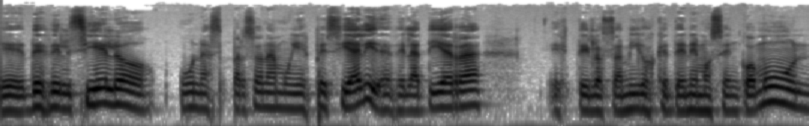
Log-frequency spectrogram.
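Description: A woman speaks fairly slowly in a very deep, low voice with a dark, mellow tone on a very clean recording with a silent background. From Argentina, La Pampa. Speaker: radio host. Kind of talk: radio interview.

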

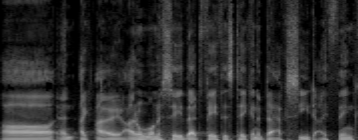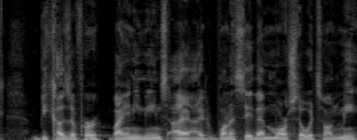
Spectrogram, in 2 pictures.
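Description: A man with a very deep, low pitch speaks in an American accent. His intonation is fairly even and his pace fairly quick. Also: very clean recording, silent background. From Connecticut, US. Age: 20s. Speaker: Marine veteran. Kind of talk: casual chat. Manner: halting.

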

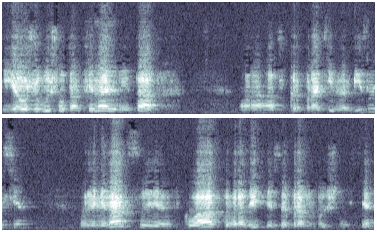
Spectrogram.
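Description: Noticeable background noise runs under speech at a moderate pace. The loudness swings widely, with long, frequent pauses. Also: man. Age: 20s. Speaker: entrepreneur, founder of an eco-packaging startup. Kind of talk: interview. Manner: hesitant, many fillers.

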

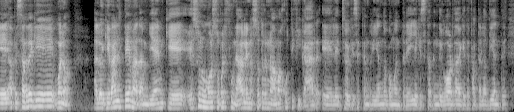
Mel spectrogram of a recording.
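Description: Over noticeable background noise, a man with a Chilean accent talks fairly quickly at a medium pitch with ordinary pitch variation. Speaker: podcast co-host. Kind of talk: casual chat.

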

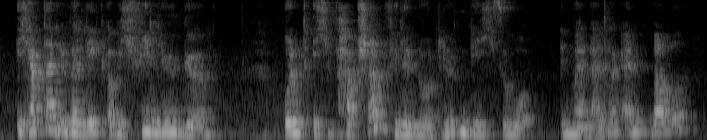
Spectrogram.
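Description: A woman's medium-pitched voice at a moderate pace with ordinary pitch variation, noticeable background noise and audible room echo. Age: 20s. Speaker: art student. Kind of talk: casual chat.

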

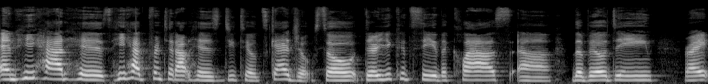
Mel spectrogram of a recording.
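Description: A woman speaks in a normal speaking voice at a medium pitch, fairly slowly, with ordinary pitch variation and hardly any pauses.

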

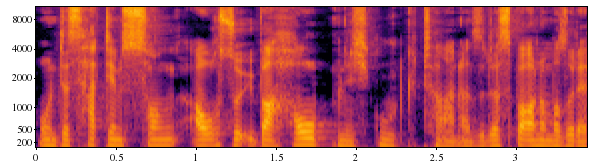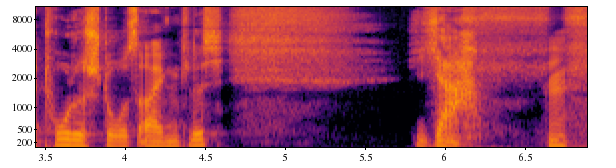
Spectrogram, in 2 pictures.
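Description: A man's fairly quick delivery comes through on a very clean recording with a silent background. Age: 20s. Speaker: podcaster. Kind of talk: casual solo monologue. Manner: hesitant, many filler sounds.

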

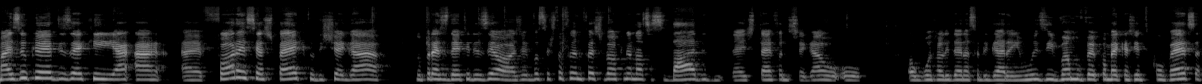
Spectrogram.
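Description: Talking at a very fast pace, a woman has a fairly high pitch and a bright, sharp tone. Her intonation stays fairly even. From Zona da Mata Norte, Pernambuco, Brazil (Carpina). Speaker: cultural and music producer. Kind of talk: casual chat.

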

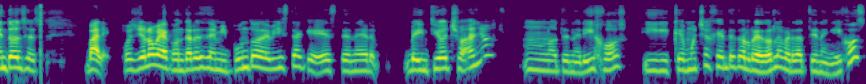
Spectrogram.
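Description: A woman talks with a fairly high pitch and ordinary pitch variation. The sound is dry and close, with no echo. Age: 20s. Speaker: podcast co-host. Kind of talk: casual chat. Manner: fast.

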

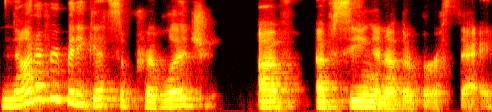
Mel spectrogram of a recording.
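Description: Very wide pitch swings at a moderate pace. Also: woman. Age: 40s. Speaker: podcast host. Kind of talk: casual interview.

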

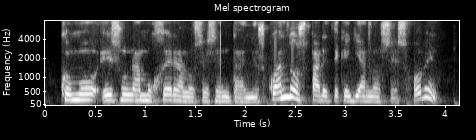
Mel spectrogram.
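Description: A woman's fairly low voice with a dark, mellow tone at a moderate pace. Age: 50s. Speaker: painter, audience participant. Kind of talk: casual chat.

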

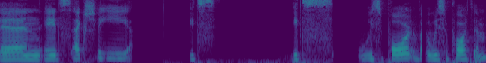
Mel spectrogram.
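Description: A woman's medium-pitched voice moves at a very slow pace in a flat monotone, with long, frequent pauses. The sound is dry and close, with no echo. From Belgium. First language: Dutch. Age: 30s. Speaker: club member and former club president. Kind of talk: casual interview chat. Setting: home kitchen studio.

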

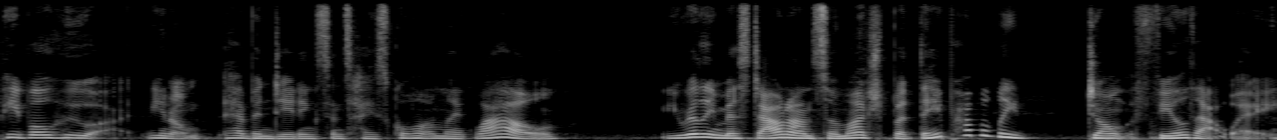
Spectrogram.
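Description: Here is a woman with an unremarkable speaking voice at a medium pitch. She moves at a moderate pace with ordinary pitch variation. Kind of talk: casual chat. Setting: studio.

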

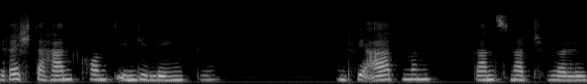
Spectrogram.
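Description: A woman speaks very slowly in a medium pitch, somewhat breathy, with fairly even intonation and a calm, soothing, dark and mellow tone. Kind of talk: guided meditation. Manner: slow, calm, soothing, with long pauses; gentle, repetitive, rhythmic, noting words repeated in threes.

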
